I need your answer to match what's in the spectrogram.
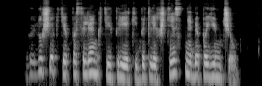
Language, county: Lithuanian, Alytus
